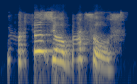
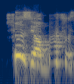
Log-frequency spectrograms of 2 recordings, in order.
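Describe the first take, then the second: First: Firm slow warning: choose your battles; slow emphatic advice. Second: Said in the usual way. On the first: Shown as a demonstration. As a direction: choose your battles said slowly, choose stressed with a falling tune.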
